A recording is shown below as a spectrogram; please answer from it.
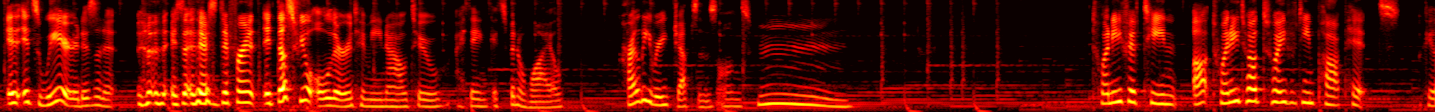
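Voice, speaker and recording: A woman chatting casually on a livestream in a playful, giggly, bubbly anime-streamer manner, with music behind her. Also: medium pitch. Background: background music.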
